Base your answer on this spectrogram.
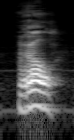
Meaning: rail (bird of the family Rallidae)
- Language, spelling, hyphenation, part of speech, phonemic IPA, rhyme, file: Dutch, ral, ral, noun, /rɑl/, -ɑl, Nl-ral.ogg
